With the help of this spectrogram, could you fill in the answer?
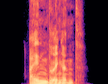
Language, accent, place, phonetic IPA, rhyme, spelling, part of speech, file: German, Germany, Berlin, [ˈaɪ̯nˌdʁɪŋənt], -aɪ̯ndʁɪŋənt, eindringend, verb, De-eindringend.ogg
- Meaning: present participle of eindringen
